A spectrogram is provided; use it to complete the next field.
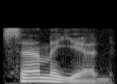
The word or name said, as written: Samoyed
